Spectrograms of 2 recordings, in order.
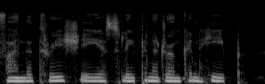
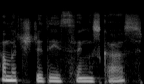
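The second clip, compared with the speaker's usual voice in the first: plain reading voice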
